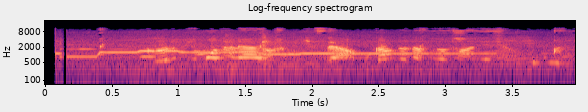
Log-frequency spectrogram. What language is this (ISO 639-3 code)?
zho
